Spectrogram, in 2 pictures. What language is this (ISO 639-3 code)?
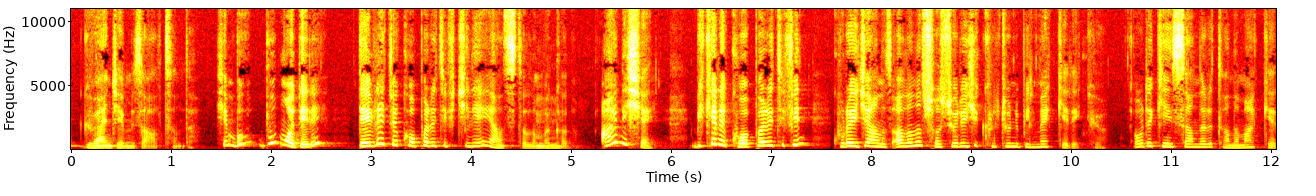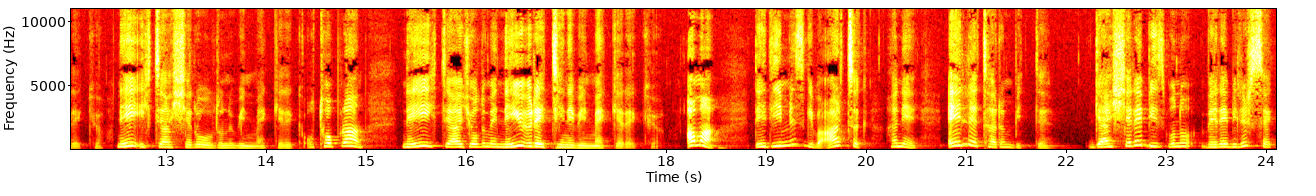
tur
